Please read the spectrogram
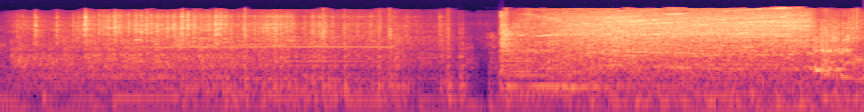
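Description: Movie-trailer score music with steady low bass notes. About two and a half seconds in, after a brief drop-out, a loud rising whoosh sound effect cuts in and builds.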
